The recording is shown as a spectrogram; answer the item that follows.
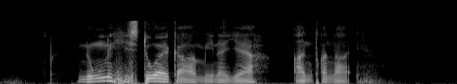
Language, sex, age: Danish, male, 24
